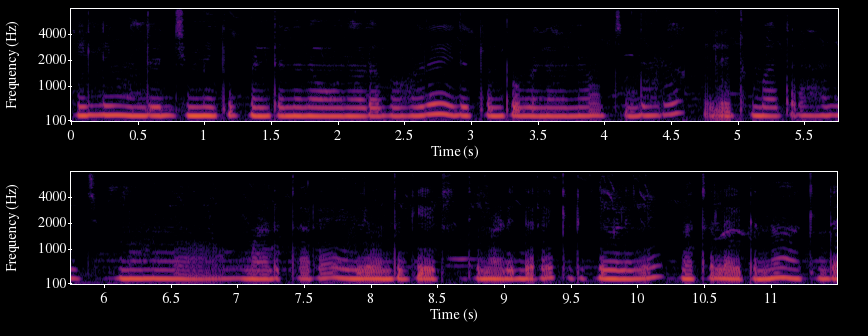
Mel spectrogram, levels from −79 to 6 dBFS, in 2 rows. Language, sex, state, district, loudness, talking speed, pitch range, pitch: Kannada, female, Karnataka, Chamarajanagar, -37 LUFS, 105 wpm, 225-235 Hz, 230 Hz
